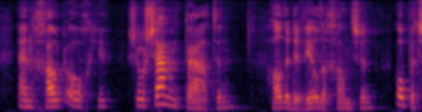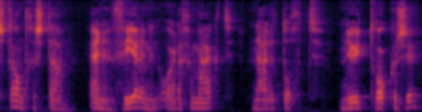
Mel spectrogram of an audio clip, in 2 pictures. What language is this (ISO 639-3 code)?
nld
